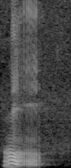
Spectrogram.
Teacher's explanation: the third tone going down and up is really short. To make it easier for you to understand, you can just go to the very lowest voice.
